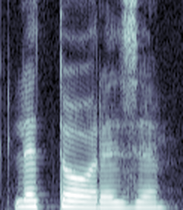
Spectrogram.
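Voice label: "letores", female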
